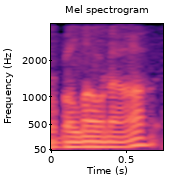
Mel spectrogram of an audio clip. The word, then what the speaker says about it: Bologna: The 24th brings us National Bologna Day, or Bologna, if you want to pronounce it correctly.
